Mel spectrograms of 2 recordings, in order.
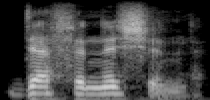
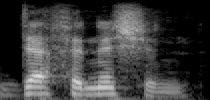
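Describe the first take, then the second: No difference in how they are said.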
